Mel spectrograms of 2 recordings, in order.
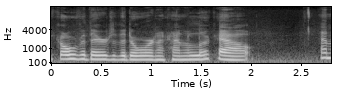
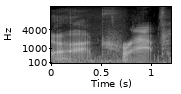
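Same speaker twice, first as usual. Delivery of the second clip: whispered, much lower and softer; dismayed mutter; 13 dB quieter than usual. Retold or imitated. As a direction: mutter it under your breath. Mother's dismay, aside.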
